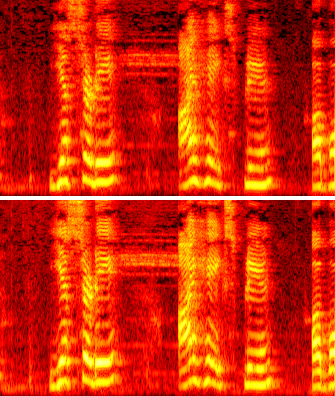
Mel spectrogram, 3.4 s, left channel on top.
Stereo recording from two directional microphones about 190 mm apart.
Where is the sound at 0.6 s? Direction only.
25° right (ahead or behind).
